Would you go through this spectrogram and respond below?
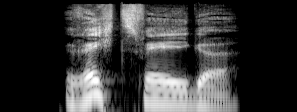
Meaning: inflection of rechtsfähig: 1. strong/mixed nominative/accusative feminine singular 2. strong nominative/accusative plural 3. weak nominative all-gender singular
- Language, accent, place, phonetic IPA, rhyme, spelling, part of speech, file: German, Germany, Berlin, [ˈʁɛçt͡sˌfɛːɪɡə], -ɛçt͡sfɛːɪɡə, rechtsfähige, adjective, De-rechtsfähige.ogg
